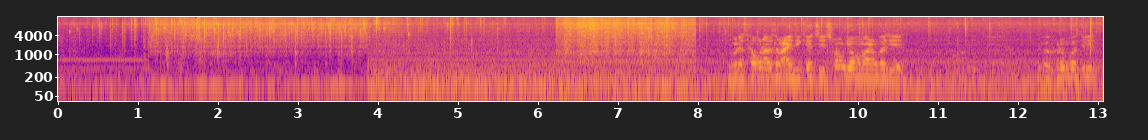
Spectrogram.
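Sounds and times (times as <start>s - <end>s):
pancake sizzling in oil: 0.8s - 10.3s.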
